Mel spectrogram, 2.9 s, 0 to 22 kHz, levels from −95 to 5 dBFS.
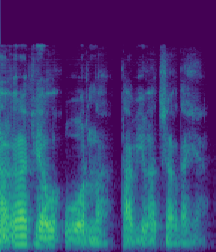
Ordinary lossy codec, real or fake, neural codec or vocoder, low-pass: none; fake; vocoder, 22.05 kHz, 80 mel bands, HiFi-GAN; none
